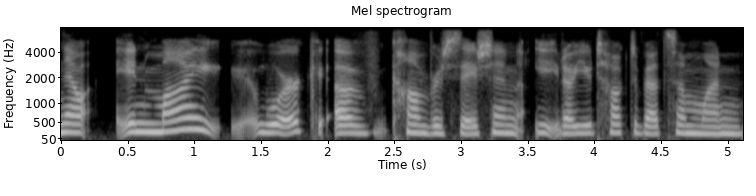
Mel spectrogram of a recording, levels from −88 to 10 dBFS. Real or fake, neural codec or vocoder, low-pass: real; none; 7.2 kHz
